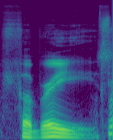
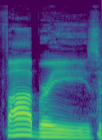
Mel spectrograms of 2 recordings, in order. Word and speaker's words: Febreze: No, that was Febreze. – Yeah. Now, Phil, look. – So I witnessed this. – How does day. – Phil pronounce it? – Fabreeze is what Phil calls it.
